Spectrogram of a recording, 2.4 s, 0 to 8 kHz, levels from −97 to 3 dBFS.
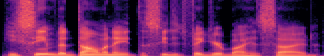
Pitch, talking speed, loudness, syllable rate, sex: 130 Hz, 245 wpm, -19 LUFS, 7.3 syllables/s, male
